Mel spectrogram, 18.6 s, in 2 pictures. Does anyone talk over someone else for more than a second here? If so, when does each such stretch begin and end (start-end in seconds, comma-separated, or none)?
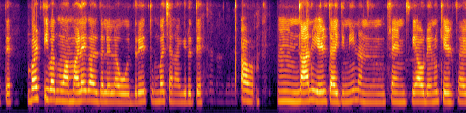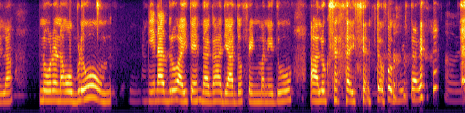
none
